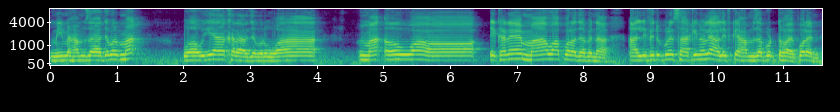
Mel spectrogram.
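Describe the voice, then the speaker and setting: A man with a Bangladeshi Bengali accent teaching Quran reading, spelling out each syllable and reciting slowly between quick explanations. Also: high-pitched, fairly even intonation, a little hiss or hum.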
